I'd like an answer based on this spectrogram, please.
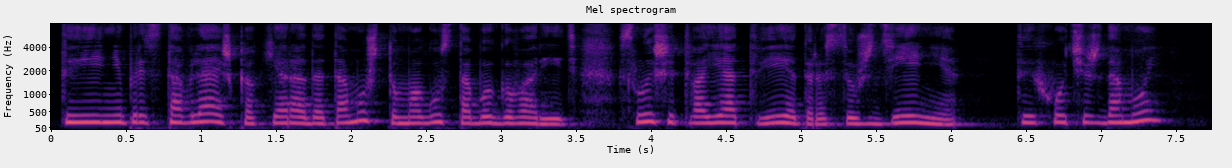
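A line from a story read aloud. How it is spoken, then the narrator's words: Gentle interruption. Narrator (Russian): Мягко перебил сестру Артур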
